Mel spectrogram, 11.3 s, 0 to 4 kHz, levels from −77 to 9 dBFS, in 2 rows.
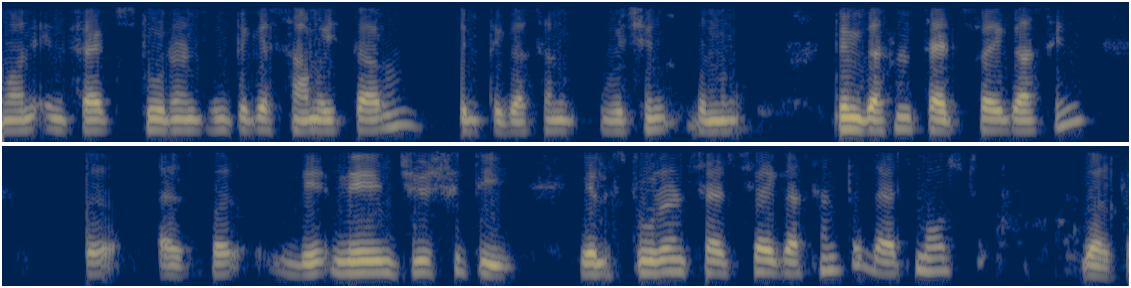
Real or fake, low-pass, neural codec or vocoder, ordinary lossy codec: fake; 3.6 kHz; vocoder, 22.05 kHz, 80 mel bands, Vocos; none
